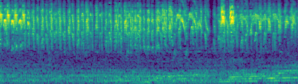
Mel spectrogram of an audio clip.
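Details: A male little spiderhunter calls to draw other birds into answering, producing a steady, dense stream of high, thin twittering notes with a couple of sharper chirps late on.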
